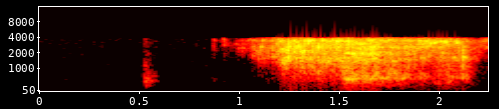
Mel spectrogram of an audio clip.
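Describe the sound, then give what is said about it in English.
Liquid is poured onto the ground as a libation, with a brief tap followed by a steady splashing gush that lasts about a second and then stops. “I pour libations to the west, and I say Ashe.”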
